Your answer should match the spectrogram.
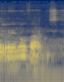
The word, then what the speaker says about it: renovabis: Como eu sei qual é a tônica? A tônica em latim geralmente é a sílaba do meio, tá? geralmente não é nem a primeira e nem a última, porque, como eu disse, a última nunca será. Geralmente é alguma das sílabas do meio. Então, renovabis aqui, ou seria renovabis ou renovabis. O correto é renovabis.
